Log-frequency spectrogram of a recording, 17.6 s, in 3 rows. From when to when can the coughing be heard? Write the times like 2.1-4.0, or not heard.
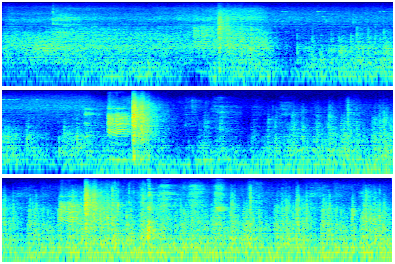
2.9-3.8, 7.5-8.1, 12.6-14.0.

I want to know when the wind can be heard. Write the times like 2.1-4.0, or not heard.
0.0-17.5.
